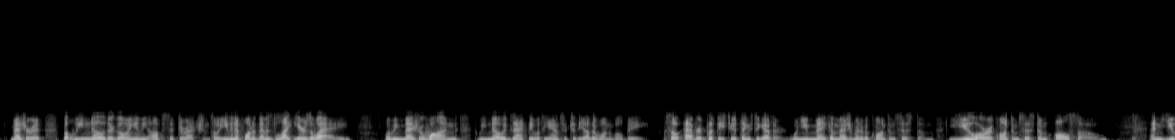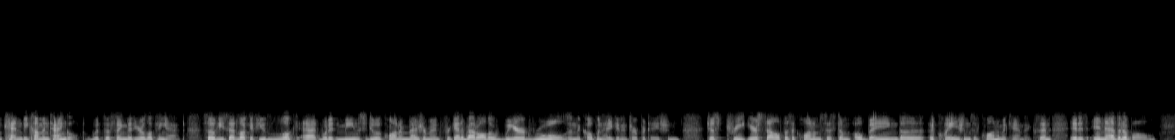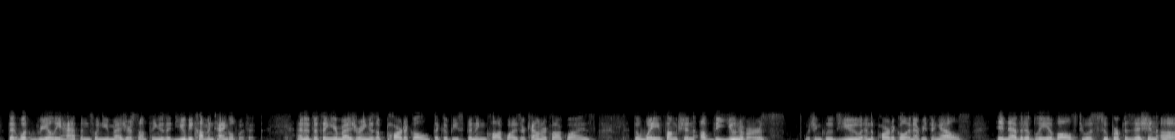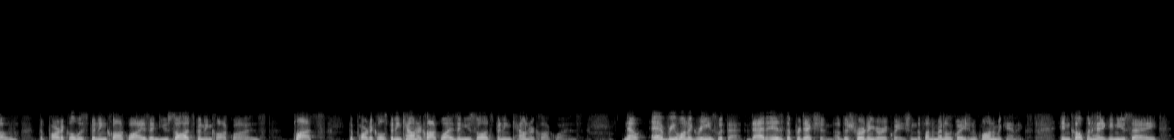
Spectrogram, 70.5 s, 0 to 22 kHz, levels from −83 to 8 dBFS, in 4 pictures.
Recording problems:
high frequencies cut off; severe; nothing above 4 kHz
garbled, watery; slightly

